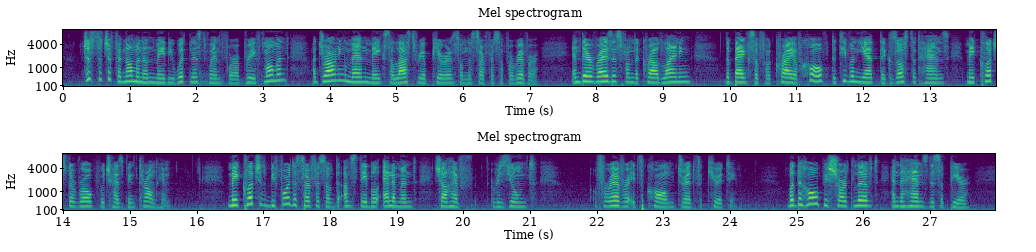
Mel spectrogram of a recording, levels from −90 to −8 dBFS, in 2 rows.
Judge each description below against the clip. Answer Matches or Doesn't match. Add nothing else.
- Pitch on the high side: Matches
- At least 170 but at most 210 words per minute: Matches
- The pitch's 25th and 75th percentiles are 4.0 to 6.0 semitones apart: Doesn't match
